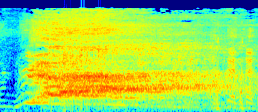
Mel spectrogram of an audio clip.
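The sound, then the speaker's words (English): A storyteller's voice imitates a roar: one loud, sustained, raspy cry that swells quickly and holds for over two seconds before gradually weakening, with no other talk around it. “And then a roaring came.”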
